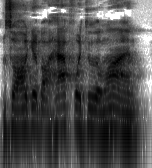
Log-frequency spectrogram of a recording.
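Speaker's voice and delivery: usual speaking voice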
